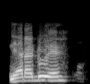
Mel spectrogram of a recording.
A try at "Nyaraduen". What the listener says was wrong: it's Nyaraduen. Please pronounce that last N.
